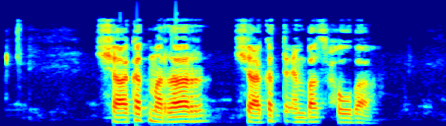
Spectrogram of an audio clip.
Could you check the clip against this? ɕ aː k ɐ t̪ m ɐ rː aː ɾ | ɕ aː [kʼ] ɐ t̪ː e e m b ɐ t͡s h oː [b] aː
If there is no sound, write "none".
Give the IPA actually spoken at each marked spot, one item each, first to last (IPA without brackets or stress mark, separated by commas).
k, b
